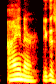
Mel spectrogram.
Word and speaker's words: Einar: It's like A-N-A-R. If you want to think of it that way.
